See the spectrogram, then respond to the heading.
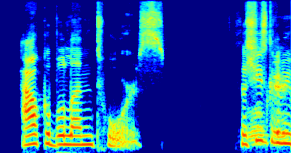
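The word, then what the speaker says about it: Alkebulan: Uh, Alabulang. Alabulan. Am I saying it right? You're like, I don't know what that is. Alab, it's in Africa. A L K E B U L A N. Alcabulan Tours.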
